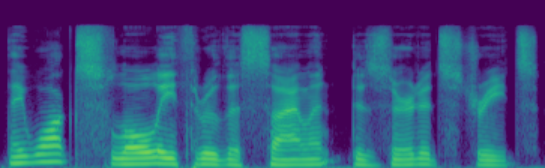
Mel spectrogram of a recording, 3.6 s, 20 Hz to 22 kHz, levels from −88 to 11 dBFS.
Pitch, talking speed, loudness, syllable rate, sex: 130 Hz, 130 wpm, -17 LUFS, 3.7 syllables/s, male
